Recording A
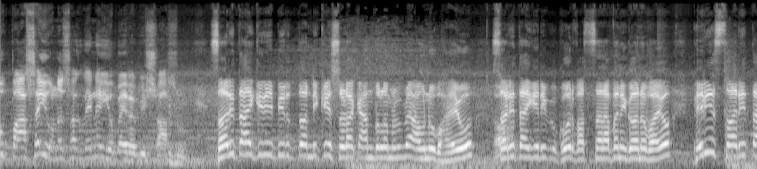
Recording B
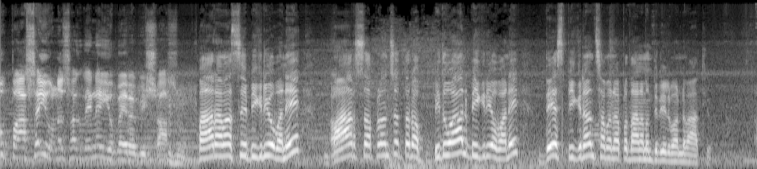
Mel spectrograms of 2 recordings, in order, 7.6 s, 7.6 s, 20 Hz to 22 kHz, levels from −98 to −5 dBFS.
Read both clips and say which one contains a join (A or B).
B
